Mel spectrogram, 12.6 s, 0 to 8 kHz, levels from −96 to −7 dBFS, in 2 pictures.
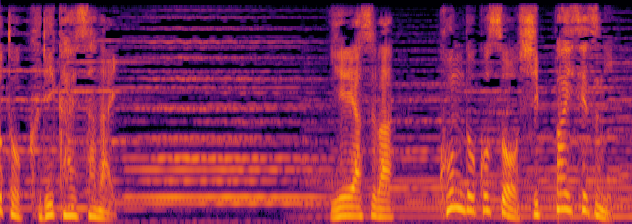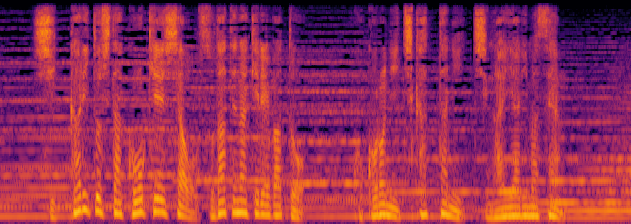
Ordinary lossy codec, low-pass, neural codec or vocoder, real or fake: none; 7.2 kHz; none; real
